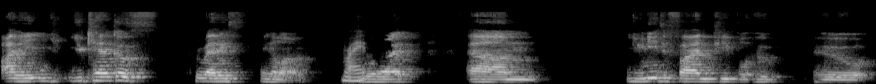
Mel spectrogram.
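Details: Adult man who has stuttered since childhood and still stutters; stuttering.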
